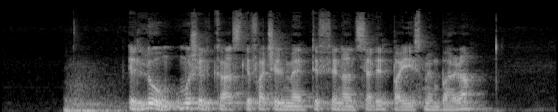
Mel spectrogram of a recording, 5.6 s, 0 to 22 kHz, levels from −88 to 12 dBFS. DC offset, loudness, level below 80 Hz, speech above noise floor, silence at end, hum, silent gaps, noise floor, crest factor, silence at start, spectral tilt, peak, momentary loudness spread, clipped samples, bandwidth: under 0.1%; -19 LUFS; -36 dBFS; 50 dB; 0.6 s; none; none; -68 dBFS; 18 dB; 0.65 s; -5 dB/octave; -2 dBFS; 17 LU; under 0.1%; 14.5 kHz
